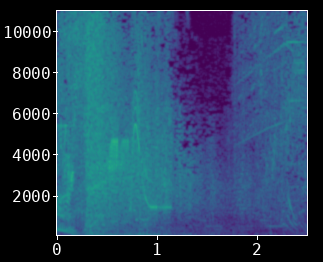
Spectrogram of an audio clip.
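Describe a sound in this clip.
An explosion booms loudly with crackling sparks.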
